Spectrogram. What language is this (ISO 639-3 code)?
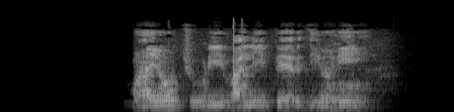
ggg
